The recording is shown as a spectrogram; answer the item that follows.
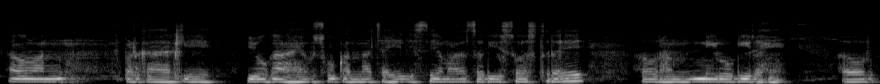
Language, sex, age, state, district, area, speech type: Hindi, male, 18-30, Uttar Pradesh, Jaunpur, rural, spontaneous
